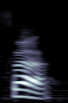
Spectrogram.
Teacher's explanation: আমরা তার পরের হরফ এখানে দেখতে পাচ্ছি ফা। ফা উচ্চারণের স্থান নিচের ঠোঁটের পেট, সামনের উপরের দুই দাঁতের আগার সঙ্গে লাগিয়ে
